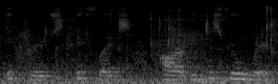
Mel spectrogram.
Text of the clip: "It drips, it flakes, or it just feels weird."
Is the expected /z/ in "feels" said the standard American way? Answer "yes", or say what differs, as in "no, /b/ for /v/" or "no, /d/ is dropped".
no, /z/ is dropped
